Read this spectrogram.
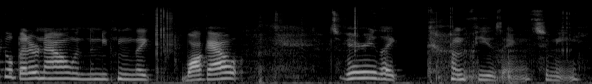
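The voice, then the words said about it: Tired voice that sounds irritable. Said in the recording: “I'm a little tired today, so if I sound angry, I'm not angry ... I just am tired”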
